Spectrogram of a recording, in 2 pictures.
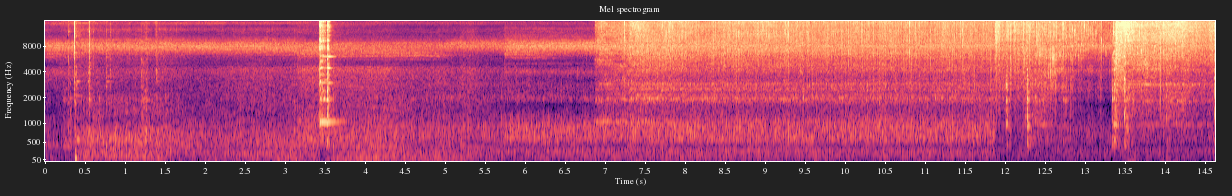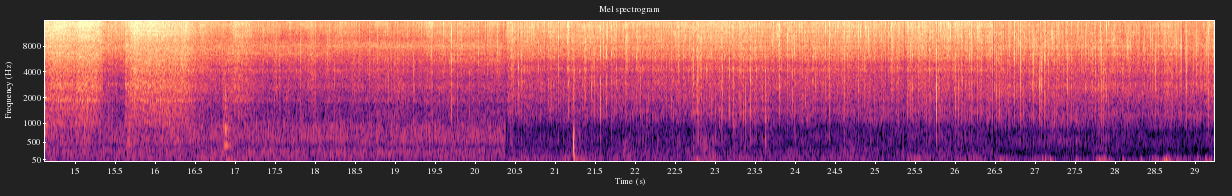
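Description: Food frying and sizzling, quieter at first and then louder from about seven seconds in, with a few louder flare-ups around the middle. A single sharp click about three seconds in.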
